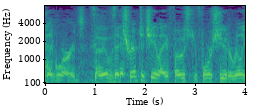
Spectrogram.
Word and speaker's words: Chile: days we went to Chile Chile let me pronounce it correctly Chile Chile I just Chile dogs that's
